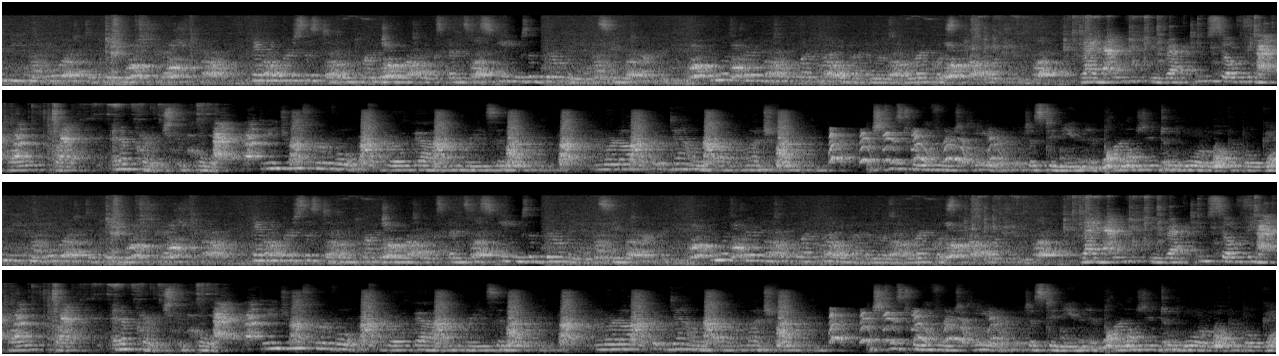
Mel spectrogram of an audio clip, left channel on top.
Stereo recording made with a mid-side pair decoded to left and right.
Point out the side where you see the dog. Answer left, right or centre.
left.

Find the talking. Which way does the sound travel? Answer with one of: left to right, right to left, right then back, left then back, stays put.
stays put.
